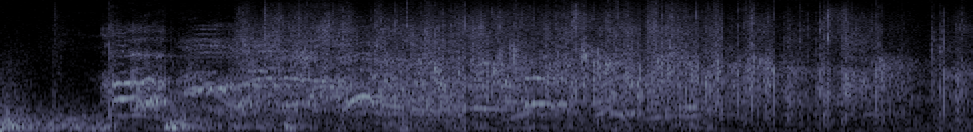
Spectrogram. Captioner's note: applause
